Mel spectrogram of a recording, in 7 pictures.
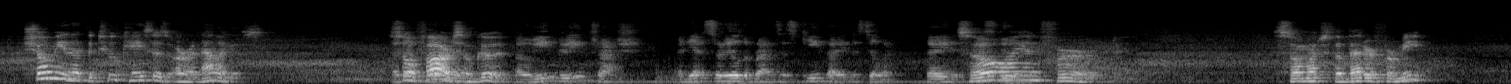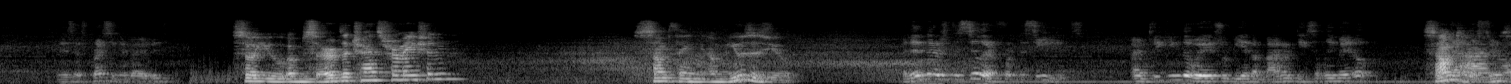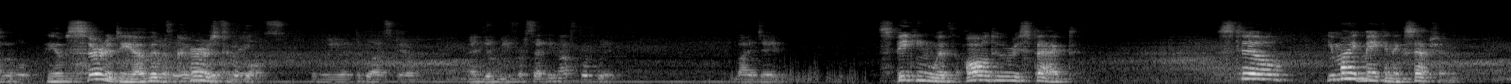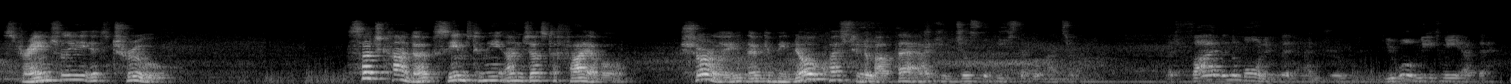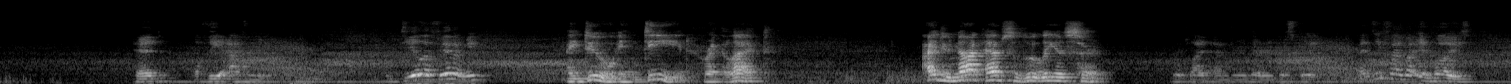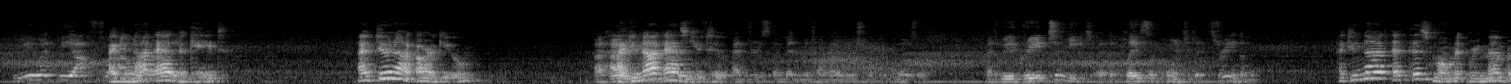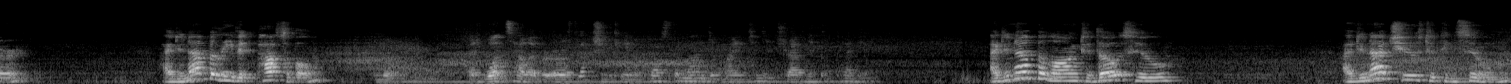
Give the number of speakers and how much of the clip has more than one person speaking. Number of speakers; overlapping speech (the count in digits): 2, about 7%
